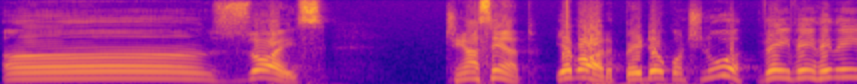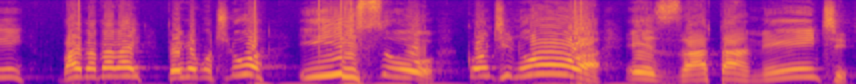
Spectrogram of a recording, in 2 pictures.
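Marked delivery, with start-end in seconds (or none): 0.0-2.1 "Anzóis" with a very long held first syllable; slow, drawn-out "Anzóis" for dictation; syllables separated. Shown as a demonstration. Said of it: "Vou separar". 4.7-9.1 high, loud, urgent egging on; rapid-fire high-pitched coaching; excited cheering on. Pretend. Teacher cheers on the quiz answer.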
